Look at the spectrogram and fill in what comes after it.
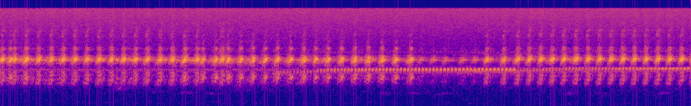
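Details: Pond tree frogs calling by night in April, north-east Italy, a dense run of quick rasping pulses without break, while a mole cricket's steady whistling trill hums beneath.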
